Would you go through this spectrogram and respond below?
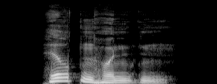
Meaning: dative plural of Hirtenhund
- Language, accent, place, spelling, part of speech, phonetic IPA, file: German, Germany, Berlin, Hirtenhunden, noun, [ˈhɪʁtn̩ˌhʊndn̩], De-Hirtenhunden.ogg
